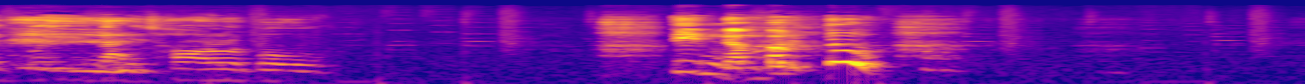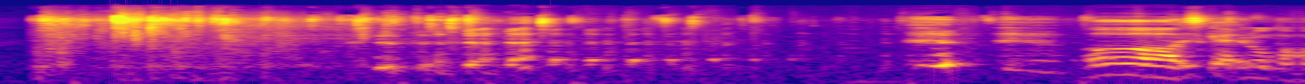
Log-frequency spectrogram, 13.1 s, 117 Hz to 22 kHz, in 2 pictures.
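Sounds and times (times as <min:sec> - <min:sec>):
thick soup pouring and splattering: 0:06.8 - 0:10.5.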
